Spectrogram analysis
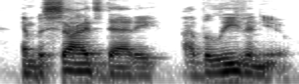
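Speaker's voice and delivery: flat, expressionless voice. Retelling what the son said at the meet: imitating a stone-faced son. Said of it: "he stone-faced says".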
